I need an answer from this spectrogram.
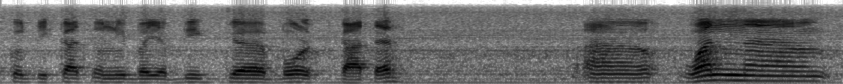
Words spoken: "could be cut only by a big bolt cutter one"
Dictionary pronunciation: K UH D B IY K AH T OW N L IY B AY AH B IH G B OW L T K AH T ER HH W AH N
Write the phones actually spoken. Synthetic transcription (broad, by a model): K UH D B IY K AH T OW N IY B AY AH B IH G B OW L T K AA T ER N W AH N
